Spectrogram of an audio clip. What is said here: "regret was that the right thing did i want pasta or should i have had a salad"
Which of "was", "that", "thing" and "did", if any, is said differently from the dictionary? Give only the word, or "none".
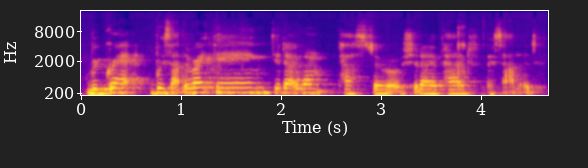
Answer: none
